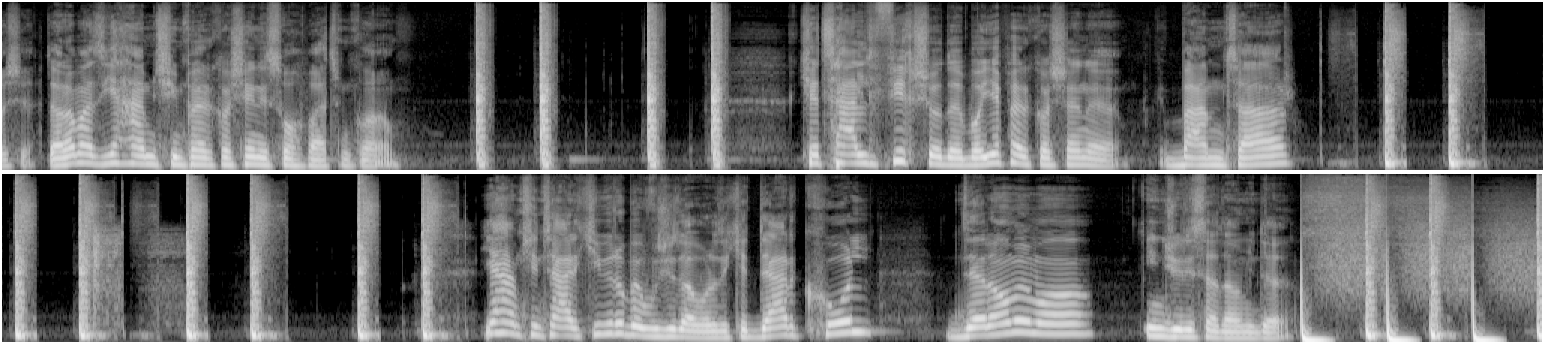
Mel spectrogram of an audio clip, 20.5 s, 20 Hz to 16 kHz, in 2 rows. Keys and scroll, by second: 2.8 space, 5.1 space, 8.8 space, 13.4 space, 19.0 space.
